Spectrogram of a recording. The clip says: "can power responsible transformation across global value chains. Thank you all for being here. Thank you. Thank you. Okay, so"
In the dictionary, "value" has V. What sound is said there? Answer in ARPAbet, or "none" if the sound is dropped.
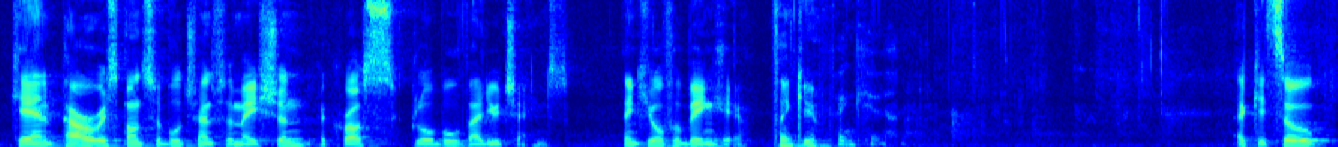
V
